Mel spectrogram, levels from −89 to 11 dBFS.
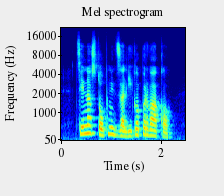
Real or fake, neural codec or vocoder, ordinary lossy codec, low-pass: fake; autoencoder, 48 kHz, 128 numbers a frame, DAC-VAE, trained on Japanese speech; none; 19.8 kHz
